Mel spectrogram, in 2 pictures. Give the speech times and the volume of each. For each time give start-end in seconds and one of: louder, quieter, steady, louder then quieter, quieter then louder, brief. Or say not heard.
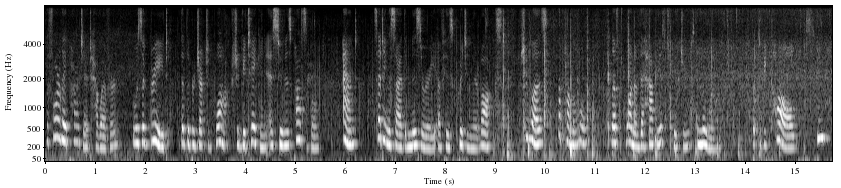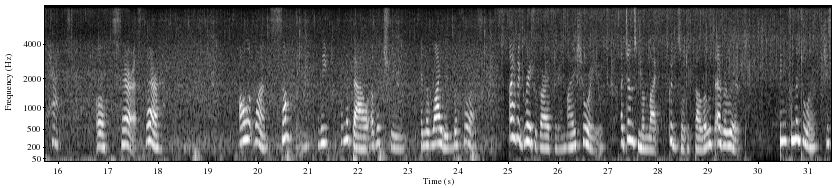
0.0-18.2 steady
19.6-29.8 steady
30.4-31.4 brief.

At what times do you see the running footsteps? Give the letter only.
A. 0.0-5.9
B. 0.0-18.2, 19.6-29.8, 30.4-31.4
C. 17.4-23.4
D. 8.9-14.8
D.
